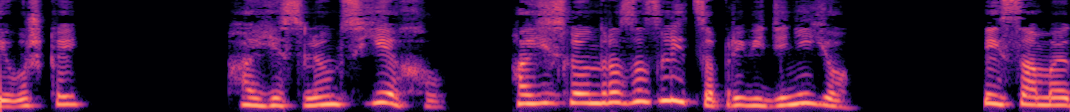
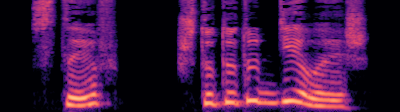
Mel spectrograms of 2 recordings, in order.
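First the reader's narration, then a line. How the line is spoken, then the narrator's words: Exclaimed. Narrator (Russian): воскликнул он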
